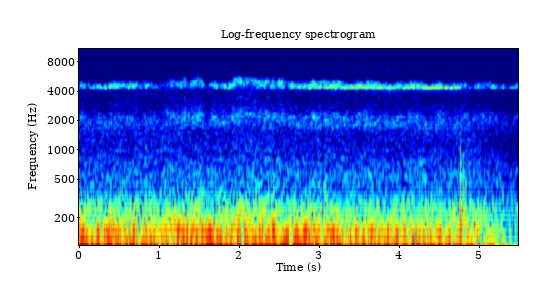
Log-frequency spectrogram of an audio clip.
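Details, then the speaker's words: Jeep Wrangler Unlimited JK cruising with a tilted-up 50-inch LED roof light bar: a thin, near-constant high whistle over road and wind rumble. The fix is tilting the bar down slightly. "yeah it's pretty it's a pretty common issue everyone always talks about there's like a whistling noise that happens it's pretty much just the wind when it hits it"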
